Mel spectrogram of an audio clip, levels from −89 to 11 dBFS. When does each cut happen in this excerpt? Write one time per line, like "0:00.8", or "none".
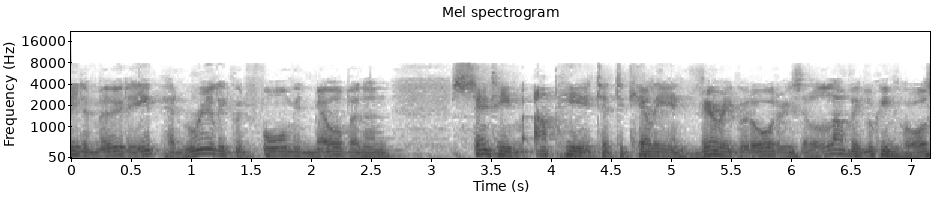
0:03.2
